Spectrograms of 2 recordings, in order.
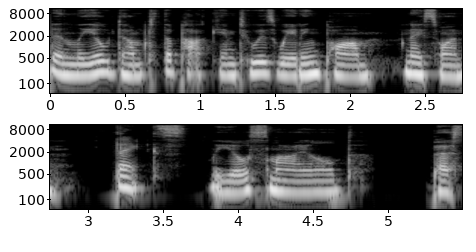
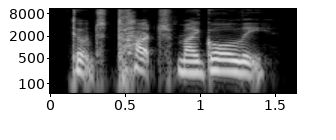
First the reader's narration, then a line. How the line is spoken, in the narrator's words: Logan snarled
